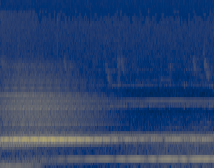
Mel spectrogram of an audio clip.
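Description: Magic-orb sound effect: a sustained ringing tone like a singing bowl, with a low wavering hum coming in underneath about a second in.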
